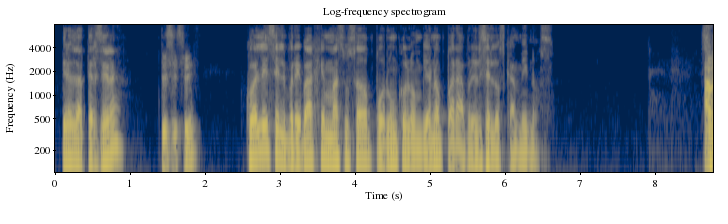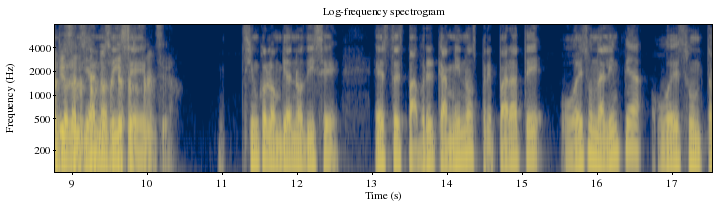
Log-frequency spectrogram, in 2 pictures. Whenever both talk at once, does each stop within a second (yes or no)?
no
